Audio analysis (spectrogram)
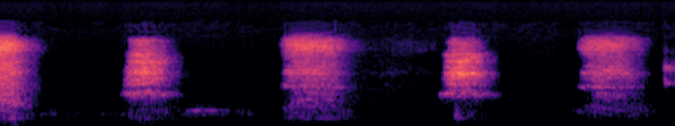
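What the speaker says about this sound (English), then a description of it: "You're going to inhale, exhale." Breathing during a yoga exercise, heard as five close, evenly spaced breaths in and out, each sharp and airy, with brief silences between them.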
